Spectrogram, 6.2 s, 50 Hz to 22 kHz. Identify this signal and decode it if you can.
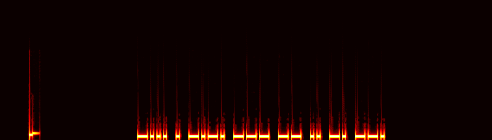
Morse code, heard as a keyed tone, about 30 wpm, 700 Hz. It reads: BECOMING
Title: ING Suffix - Top 100 Words with Base Words 30wpm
